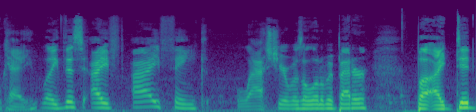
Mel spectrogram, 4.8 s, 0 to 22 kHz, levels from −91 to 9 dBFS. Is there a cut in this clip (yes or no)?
no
